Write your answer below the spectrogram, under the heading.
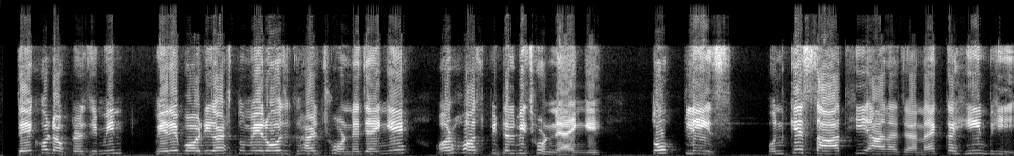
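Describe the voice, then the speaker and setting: A woman puts on a squeaky character voice at an extremely high pitch, recorded dry and close with no echo. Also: moderate pace. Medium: audio drama. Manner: commanding, firm.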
